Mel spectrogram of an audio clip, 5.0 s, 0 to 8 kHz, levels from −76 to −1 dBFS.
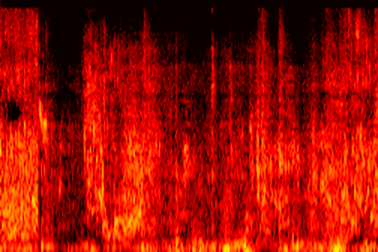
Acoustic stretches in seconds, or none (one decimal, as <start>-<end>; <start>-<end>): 0.0-0.6; 1.1-1.6; 4.6-5.0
